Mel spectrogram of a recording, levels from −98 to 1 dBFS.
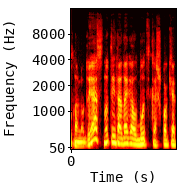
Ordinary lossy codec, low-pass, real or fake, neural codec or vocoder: MP3, 96 kbps; 14.4 kHz; real; none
